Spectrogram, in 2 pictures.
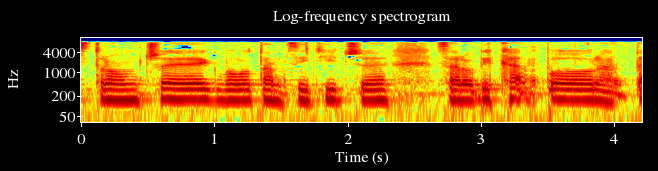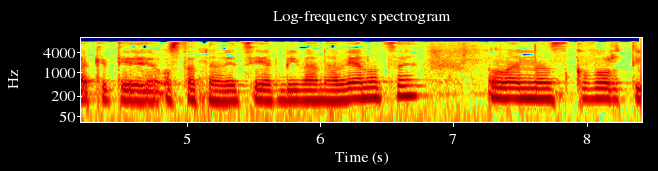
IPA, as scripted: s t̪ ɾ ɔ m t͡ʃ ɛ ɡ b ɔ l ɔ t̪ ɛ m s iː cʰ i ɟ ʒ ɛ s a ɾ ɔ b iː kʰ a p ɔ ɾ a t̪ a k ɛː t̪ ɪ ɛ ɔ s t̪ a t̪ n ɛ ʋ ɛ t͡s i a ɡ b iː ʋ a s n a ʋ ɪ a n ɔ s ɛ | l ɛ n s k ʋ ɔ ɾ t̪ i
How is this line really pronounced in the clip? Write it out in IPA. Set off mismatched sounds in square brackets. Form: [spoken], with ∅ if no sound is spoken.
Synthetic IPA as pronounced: s t̪ ɾ ɔ m t͡ʃ ɛ ɡ b ɔ l ɔ t̪ [a] m [t͡s] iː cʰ i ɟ ʒ ɛ s a ɾ ɔ b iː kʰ a p ɔ ɾ a t̪ a k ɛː t̪ ɪ ɛ ɔ s t̪ a t̪ n ɛ ʋ ɛ t͡s i a ɡ b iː ʋ a [∅] n a ʋ ɪ a n ɔ [t͡s] ɛ | l ɛ n s k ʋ ɔ ɾ t̪ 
